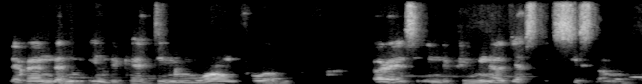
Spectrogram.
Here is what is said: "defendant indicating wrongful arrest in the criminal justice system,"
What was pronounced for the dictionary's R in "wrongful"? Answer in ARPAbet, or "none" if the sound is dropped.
W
